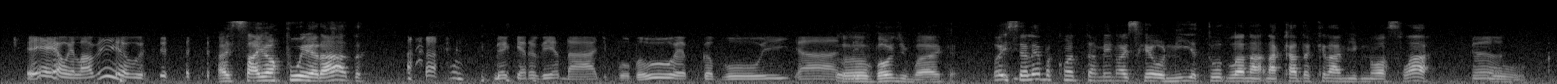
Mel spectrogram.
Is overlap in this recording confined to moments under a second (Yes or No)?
Yes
